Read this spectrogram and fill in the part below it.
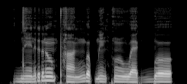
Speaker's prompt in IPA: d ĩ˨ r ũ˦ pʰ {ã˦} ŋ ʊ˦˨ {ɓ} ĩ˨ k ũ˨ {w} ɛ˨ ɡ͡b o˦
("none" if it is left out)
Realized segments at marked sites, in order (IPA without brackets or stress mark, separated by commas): ã˨, ɓ, w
